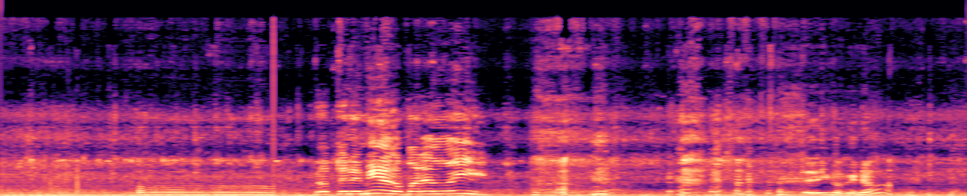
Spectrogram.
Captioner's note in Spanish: risas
